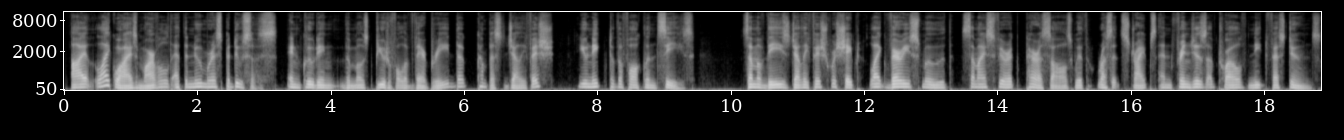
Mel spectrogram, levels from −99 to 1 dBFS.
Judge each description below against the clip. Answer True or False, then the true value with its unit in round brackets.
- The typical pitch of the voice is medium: False (120 Hz)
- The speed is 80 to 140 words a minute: True (135 wpm)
